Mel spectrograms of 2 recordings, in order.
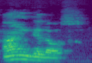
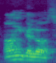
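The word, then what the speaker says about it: ἄγγελος: And then this one is Angelos. So that one sounds like Angelos. Angelos. Angelos. It's like a name. So when you have two gammas together side by side, you pronounce it like this, Angelos.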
